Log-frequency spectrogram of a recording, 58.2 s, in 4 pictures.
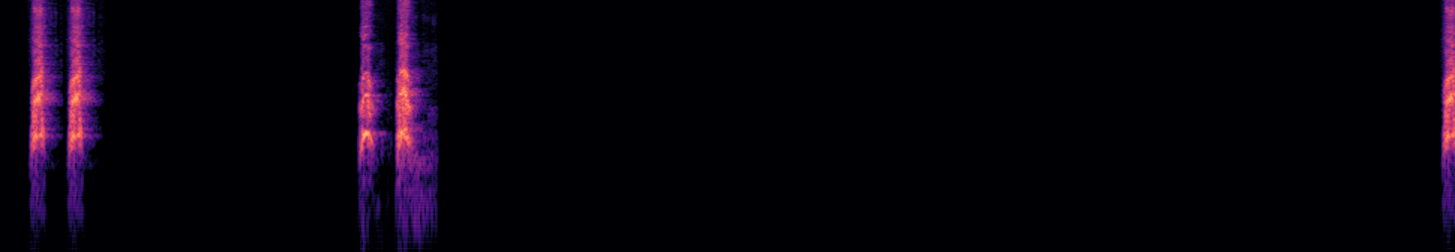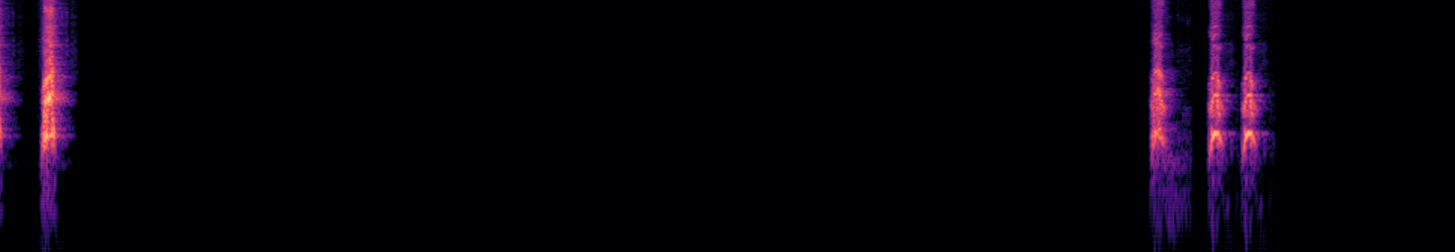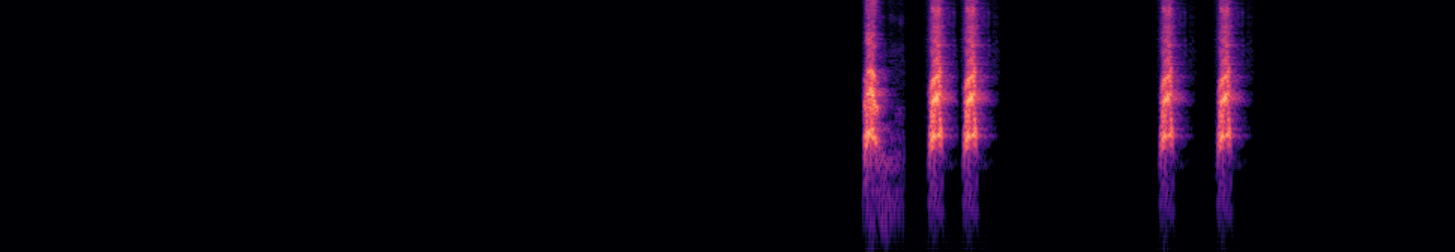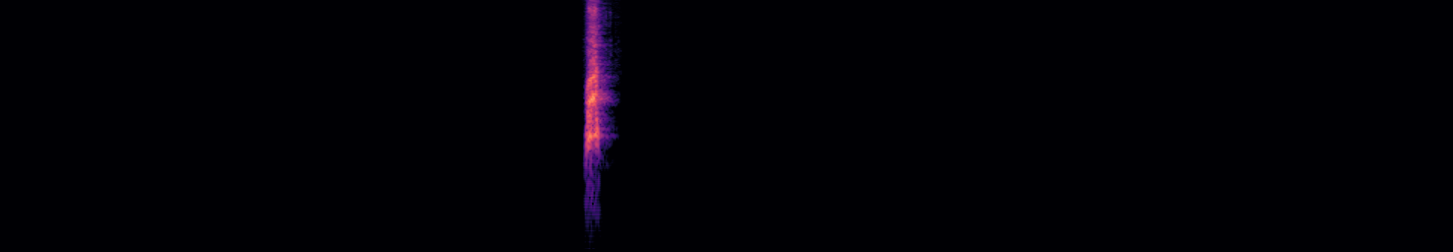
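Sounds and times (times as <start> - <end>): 
dog barks: 0.3 - 1.0, 3.6 - 4.4, 14.4 - 15.3, 26.1 - 27.3, 37.8 - 39.1, 40.7 - 41.6, 49.5 - 49.8.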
